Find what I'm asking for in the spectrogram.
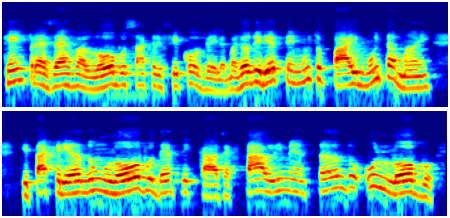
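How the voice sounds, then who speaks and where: A middle-aged man preaching as a pastor, emphatic, firing rhetorical questions and acting out children and parents in quick asides. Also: on the high side, phone-quality sound. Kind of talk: pastoral teaching in a live stream.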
